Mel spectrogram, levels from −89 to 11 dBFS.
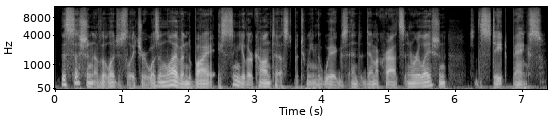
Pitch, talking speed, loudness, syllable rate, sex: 85 Hz, 180 wpm, -20 LUFS, 5.8 syllables/s, male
